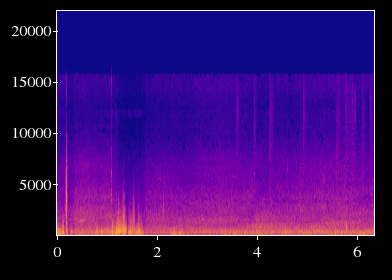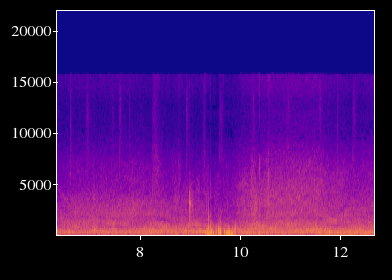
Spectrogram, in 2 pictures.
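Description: Ocean surf breaking and washing on a beach as a steady rushing noise, with wind buffeting the microphone. There is a louder burst of sound in the first two seconds.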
